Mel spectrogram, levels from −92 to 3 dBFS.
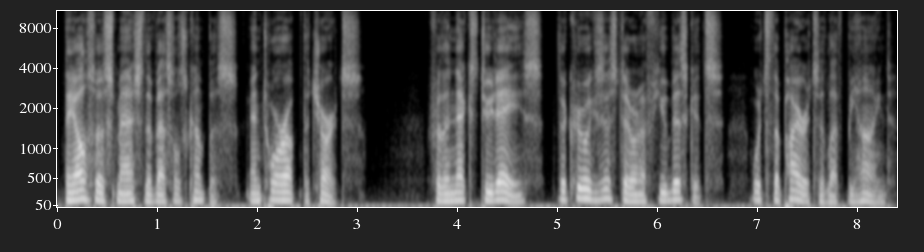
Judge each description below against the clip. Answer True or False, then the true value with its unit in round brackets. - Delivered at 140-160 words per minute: False (205 wpm)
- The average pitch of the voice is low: True (120 Hz)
